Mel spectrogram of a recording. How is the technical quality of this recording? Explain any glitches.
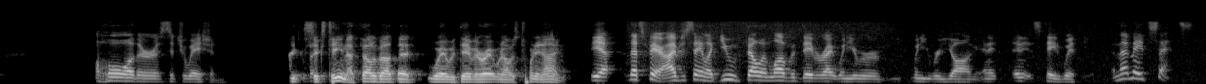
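The background noise jumps suddenly at around six and a half seconds and briefly comes through too loud before settling. The audio also has nothing above 8 kHz, which points to a wideband call codec such as G.722 at 64 kbps.

From 6.25 to 8.8 s, just before "when you were young", the noise suppressor is catching up. The room noise rises by about 16 dB and the suppressor's noise estimate lags, so the louder noise passes through at first. It then sinks by about 8 dB over 2.55 s as the estimate adapts.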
